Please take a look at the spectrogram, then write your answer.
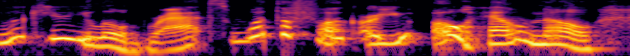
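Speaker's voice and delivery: angry, pissed-off, swooping high scolding outburst. A mother retelling what she said to her kids, retelling an angry outburst. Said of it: "And I got pissed off at them".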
